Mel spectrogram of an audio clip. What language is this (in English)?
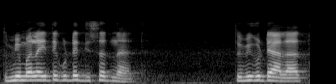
Marathi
